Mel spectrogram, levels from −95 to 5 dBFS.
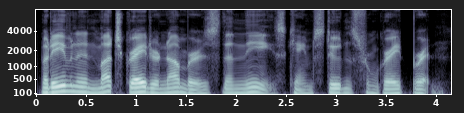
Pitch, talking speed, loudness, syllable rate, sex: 110 Hz, 190 wpm, -19 LUFS, 4.7 syllables/s, male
